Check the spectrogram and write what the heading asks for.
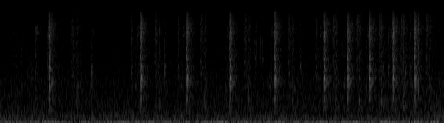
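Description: Plastic keypad buttons of a mobile phone clicking in an irregular run of light presses, a few scattered at first, then several a second from about halfway.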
